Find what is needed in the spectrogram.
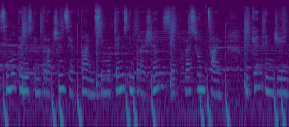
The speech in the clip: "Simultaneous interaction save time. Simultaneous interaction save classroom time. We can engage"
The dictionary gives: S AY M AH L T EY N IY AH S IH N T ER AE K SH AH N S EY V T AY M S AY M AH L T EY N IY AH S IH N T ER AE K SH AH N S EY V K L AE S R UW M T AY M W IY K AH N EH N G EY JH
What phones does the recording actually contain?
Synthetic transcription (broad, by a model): S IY M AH L T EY N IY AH S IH N T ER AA K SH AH N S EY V T AY M S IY M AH L T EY N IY S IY N T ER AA K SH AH N S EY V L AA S UW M T AY M W IY K AH N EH N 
